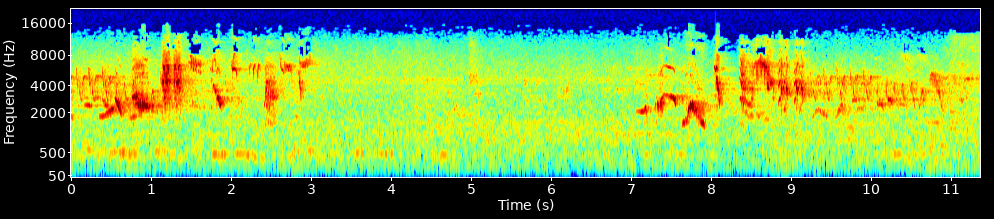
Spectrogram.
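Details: Common blackbird singing two phrases about five seconds apart, each opening with low fluty whistled notes and ending in a high, squeaky twittering flourish, with a quiet gap between them.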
